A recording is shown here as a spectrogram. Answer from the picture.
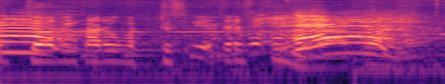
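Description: Goat bleating twice: two wavering calls that rise and fall in pitch, the second about one and a half seconds after the first.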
